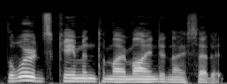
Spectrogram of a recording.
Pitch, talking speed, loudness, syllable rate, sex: 130 Hz, 265 wpm, -15 LUFS, 5.2 syllables/s, male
